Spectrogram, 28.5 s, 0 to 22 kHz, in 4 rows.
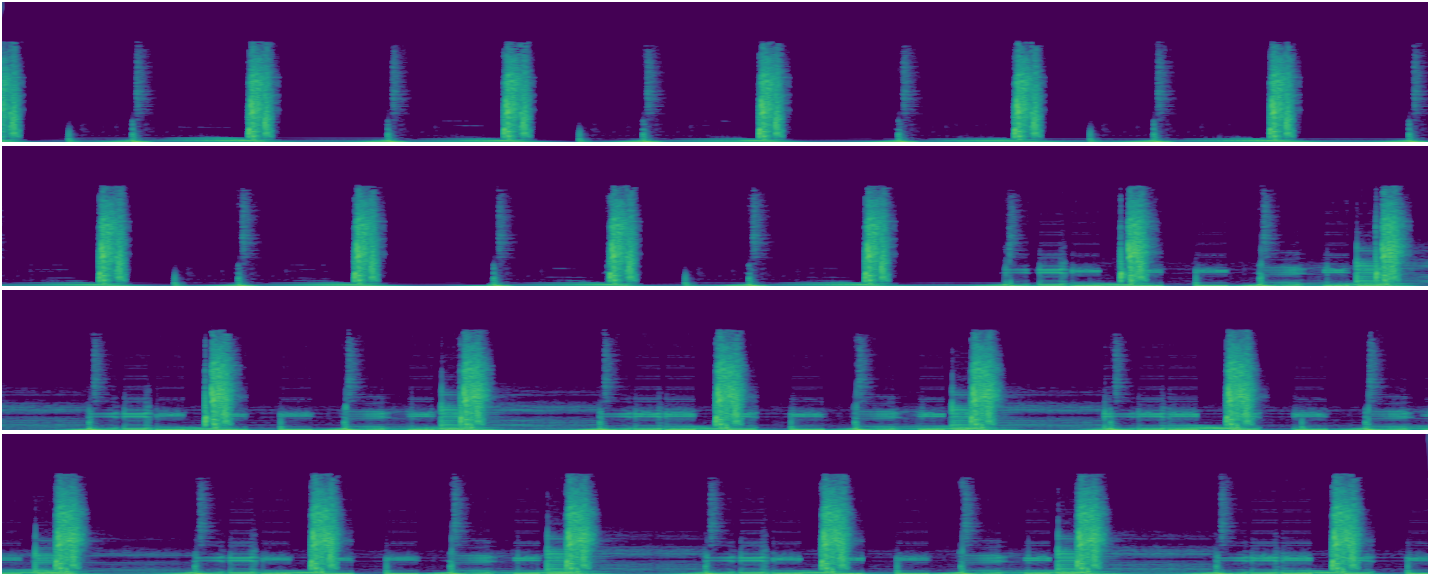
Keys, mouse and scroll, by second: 3.1 click, 3.2 ctrl+click, 4.1 typing, 4.8 alt+click, 10.4-11.8 typing, 17.4 double click, 17.4 typing, 17.6 double click, 23.9 shift+click.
